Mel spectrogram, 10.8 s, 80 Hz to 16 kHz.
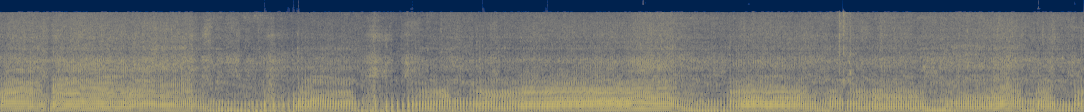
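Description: Yamaha YZ250FX dirt bike's four-stroke single-cylinder engine running on a climb, its pitch rising and falling as the throttle is worked. A few short clattering knocks from the bike going over rocks come through a couple of seconds in.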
